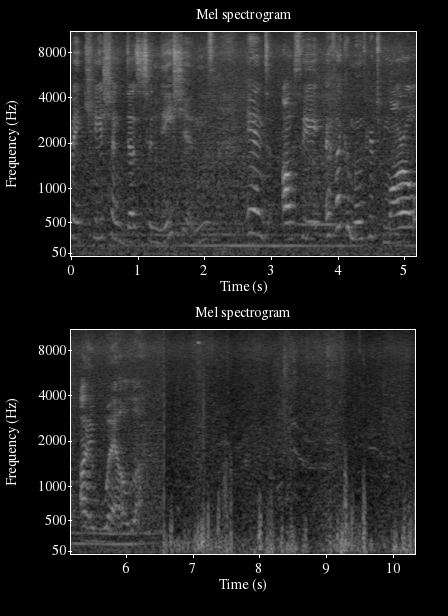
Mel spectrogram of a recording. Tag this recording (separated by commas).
Speech, outside, rural or natural, outside, urban or man-made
